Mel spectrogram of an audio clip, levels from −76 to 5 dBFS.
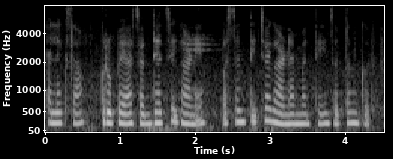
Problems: none marked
